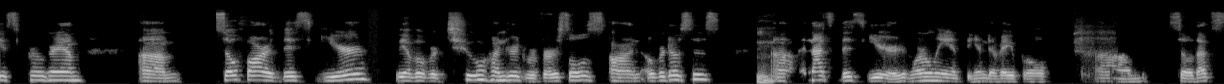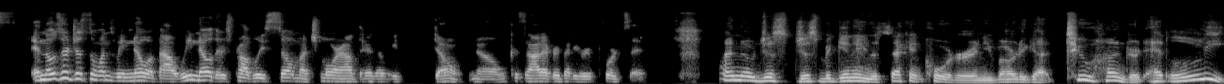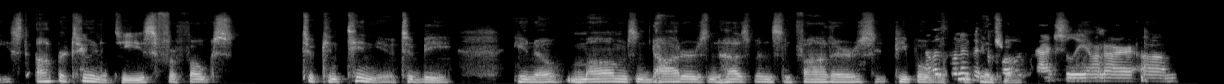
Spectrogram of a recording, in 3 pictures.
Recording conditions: video call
